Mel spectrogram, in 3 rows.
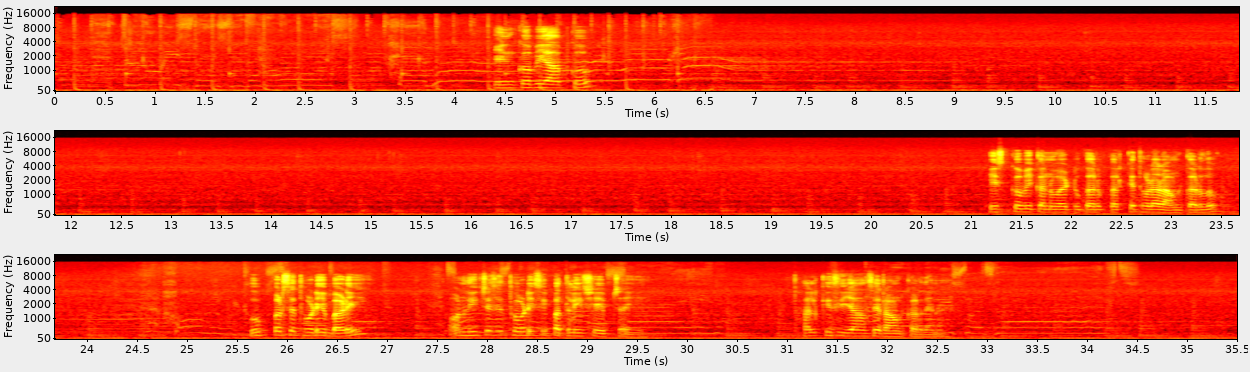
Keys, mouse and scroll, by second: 15.3 scroll up 1, 16.8-20.5 drag, 21.1 click, 24.3-26.8 drag, 26.8 scroll down 1, 26.9 typing, 27.4 scroll up 1, 29.2-35.5 drag.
